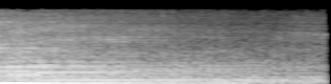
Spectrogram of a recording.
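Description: Low, steady engine hum of a car pulling away from a house and driving off along a street at night, faint throughout and easing slightly in level.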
